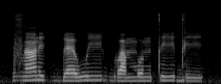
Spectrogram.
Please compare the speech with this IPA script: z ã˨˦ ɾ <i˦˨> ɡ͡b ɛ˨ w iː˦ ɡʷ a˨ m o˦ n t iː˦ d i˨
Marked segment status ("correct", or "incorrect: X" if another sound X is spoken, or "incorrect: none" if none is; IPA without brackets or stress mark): incorrect: i˨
